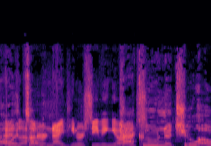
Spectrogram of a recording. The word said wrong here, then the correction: Puka Nacua: Puka Nacua, I think yeah.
